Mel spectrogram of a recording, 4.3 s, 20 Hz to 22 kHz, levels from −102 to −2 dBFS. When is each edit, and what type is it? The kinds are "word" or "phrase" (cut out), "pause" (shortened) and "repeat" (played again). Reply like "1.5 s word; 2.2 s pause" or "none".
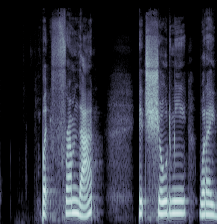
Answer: none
